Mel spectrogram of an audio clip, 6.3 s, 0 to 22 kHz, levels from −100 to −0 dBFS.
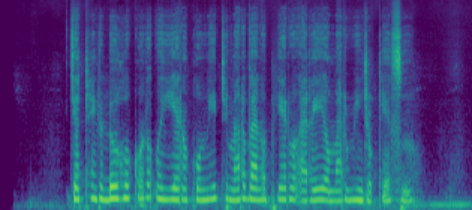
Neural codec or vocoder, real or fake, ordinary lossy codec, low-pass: codec, 44.1 kHz, 1.7 kbps, Pupu-Codec; fake; none; none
